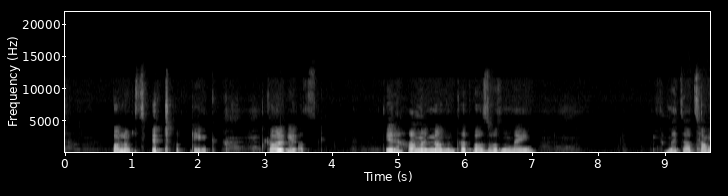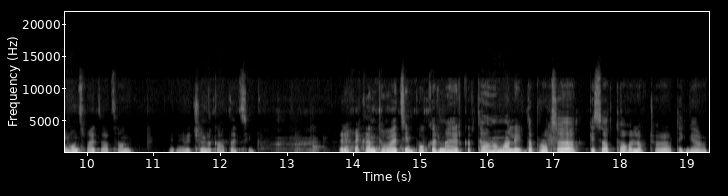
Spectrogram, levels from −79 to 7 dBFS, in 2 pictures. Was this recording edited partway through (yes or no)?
no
